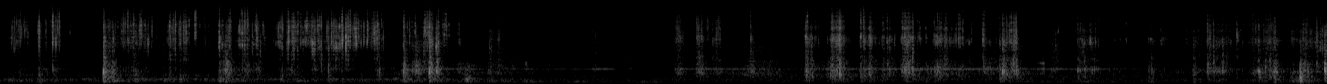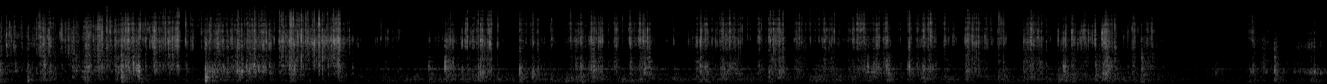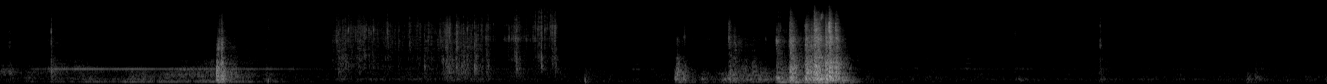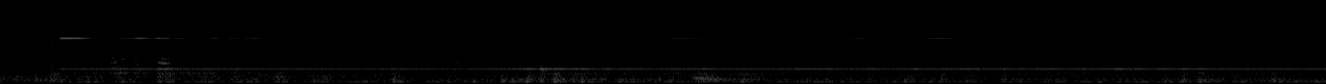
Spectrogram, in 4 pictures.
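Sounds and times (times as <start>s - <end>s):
plastic packaging crinkling: 0.0s - 5.0s, 6.8s - 7.3s, 8.0s - 25.0s, 29.9s - 32.2s.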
